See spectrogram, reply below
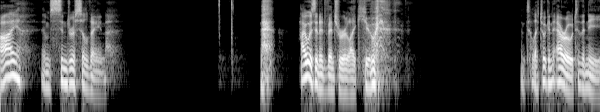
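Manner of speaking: dry, raspy, rasping voice. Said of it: "dry, raspy voice".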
